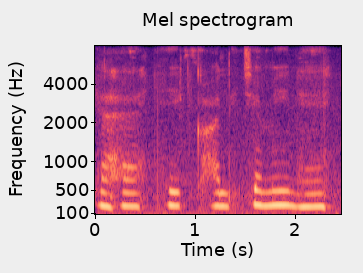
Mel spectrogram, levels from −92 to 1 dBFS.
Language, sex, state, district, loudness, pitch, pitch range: Hindi, female, Uttar Pradesh, Saharanpur, -14 LUFS, 230 Hz, 220-240 Hz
